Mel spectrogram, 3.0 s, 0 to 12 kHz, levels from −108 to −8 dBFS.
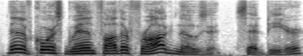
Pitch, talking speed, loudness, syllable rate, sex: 150 Hz, 180 wpm, -16 LUFS, 4.6 syllables/s, male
